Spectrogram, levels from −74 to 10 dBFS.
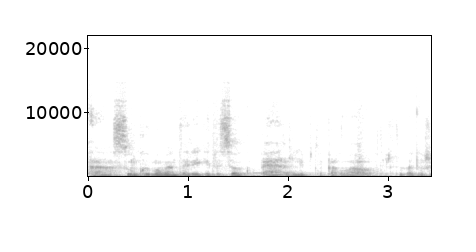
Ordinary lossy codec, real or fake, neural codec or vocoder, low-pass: Opus, 32 kbps; fake; vocoder, 44.1 kHz, 128 mel bands, Pupu-Vocoder; 14.4 kHz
